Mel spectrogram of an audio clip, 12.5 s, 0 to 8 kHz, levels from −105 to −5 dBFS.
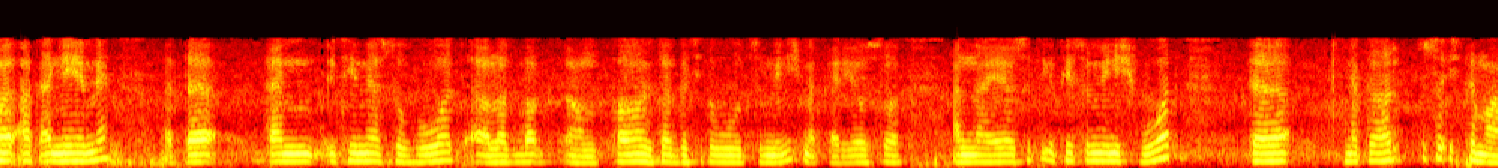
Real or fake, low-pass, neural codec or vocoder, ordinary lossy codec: fake; 7.2 kHz; codec, 16 kHz, 8 kbps, FreqCodec, smaller model; AAC, 16 kbps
